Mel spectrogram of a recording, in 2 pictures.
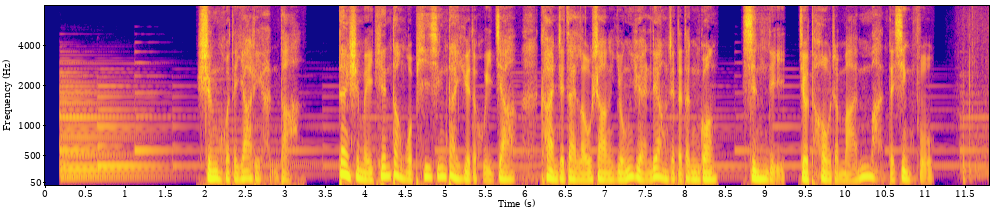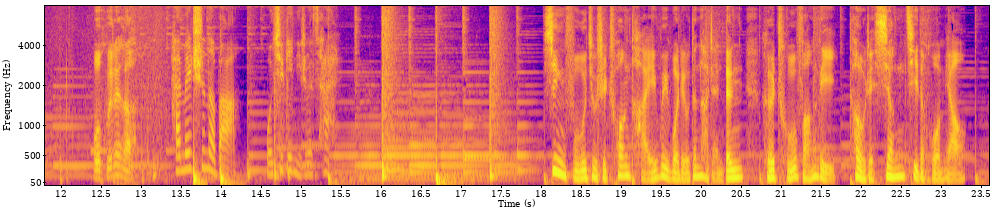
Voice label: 男, 文艺广播

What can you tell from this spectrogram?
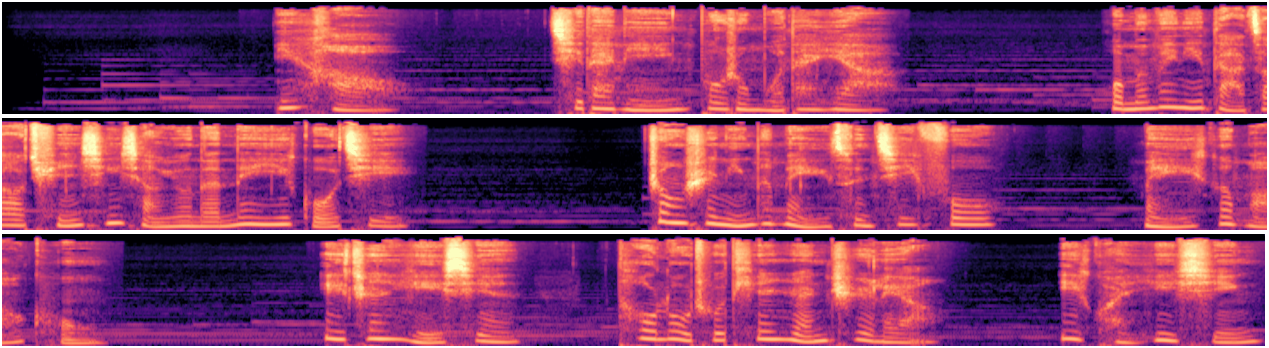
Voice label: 彩铃 温暖彩铃, 国语女声配音; 优雅

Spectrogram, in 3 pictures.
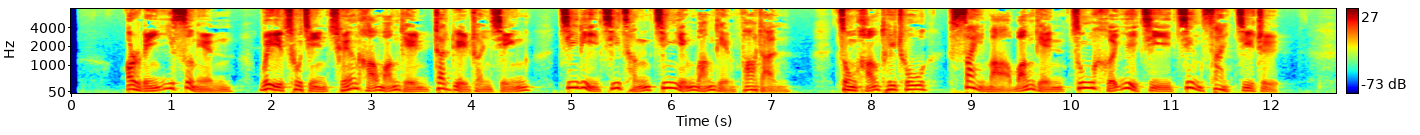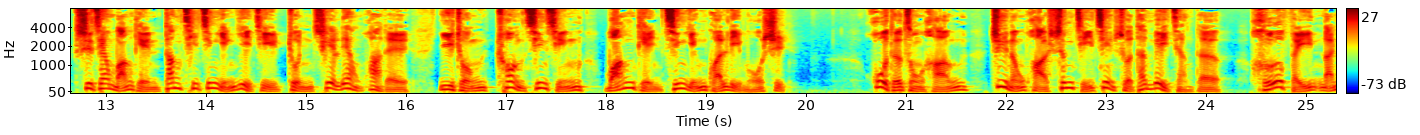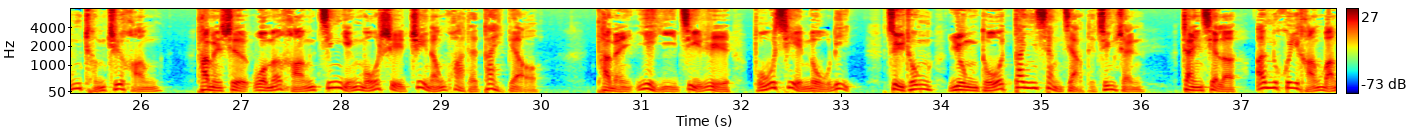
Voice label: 男 颁奖 省分行动员会议视频资料介绍

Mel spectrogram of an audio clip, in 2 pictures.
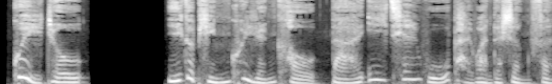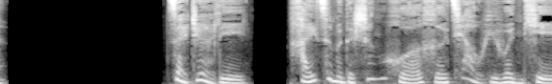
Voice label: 女 专题 贵州女声

